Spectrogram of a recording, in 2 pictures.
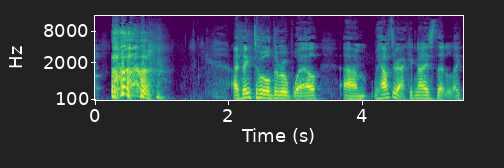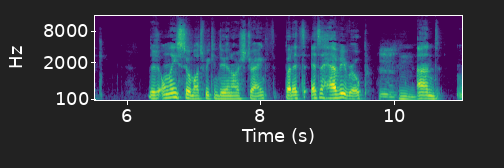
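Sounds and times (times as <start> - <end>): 
single forceful cough: 0.0 - 1.2
speech: 0.7 - 1.1, 2.1 - 5.7, 6.3 - 11.0.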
